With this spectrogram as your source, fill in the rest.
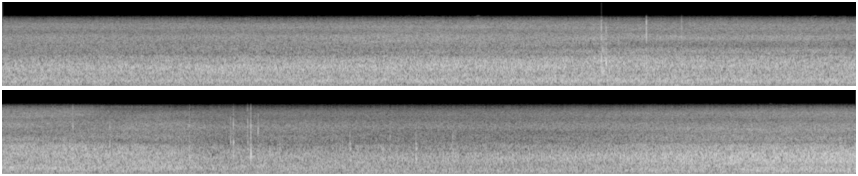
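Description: A waterfall in the mountains of Rio de Janeiro state roars as a steady, broad rushing wash of water, continuous and fairly loud from start to finish, with no talk over it.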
